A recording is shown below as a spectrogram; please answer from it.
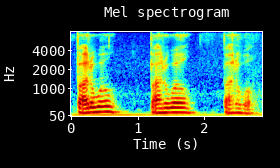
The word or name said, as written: badhawal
